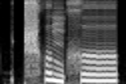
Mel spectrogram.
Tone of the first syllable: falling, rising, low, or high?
falling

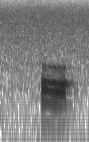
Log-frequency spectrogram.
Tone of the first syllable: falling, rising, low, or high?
low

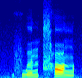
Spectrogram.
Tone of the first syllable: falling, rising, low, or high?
rising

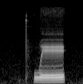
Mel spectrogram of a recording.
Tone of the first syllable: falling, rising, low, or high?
rising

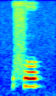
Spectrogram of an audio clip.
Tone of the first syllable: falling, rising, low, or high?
high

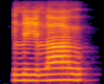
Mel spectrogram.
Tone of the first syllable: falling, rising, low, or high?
low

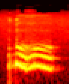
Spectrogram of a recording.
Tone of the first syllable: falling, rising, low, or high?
low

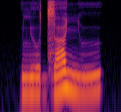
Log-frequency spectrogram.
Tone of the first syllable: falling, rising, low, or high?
low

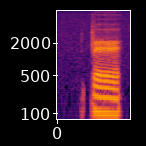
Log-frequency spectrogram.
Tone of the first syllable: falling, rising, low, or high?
low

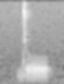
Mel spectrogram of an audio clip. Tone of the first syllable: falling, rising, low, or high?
low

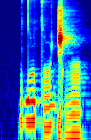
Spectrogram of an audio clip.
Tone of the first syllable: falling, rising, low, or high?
high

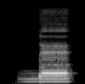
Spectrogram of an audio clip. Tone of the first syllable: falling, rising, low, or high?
high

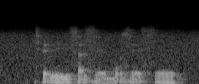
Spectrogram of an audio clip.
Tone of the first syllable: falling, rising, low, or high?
falling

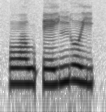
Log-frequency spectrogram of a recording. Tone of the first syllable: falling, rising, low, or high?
low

